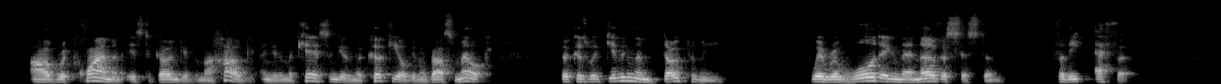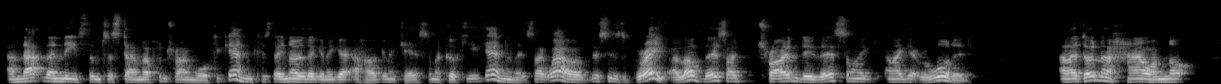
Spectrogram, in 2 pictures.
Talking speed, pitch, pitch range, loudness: 240 wpm, 125 Hz, 115-135 Hz, -22 LUFS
